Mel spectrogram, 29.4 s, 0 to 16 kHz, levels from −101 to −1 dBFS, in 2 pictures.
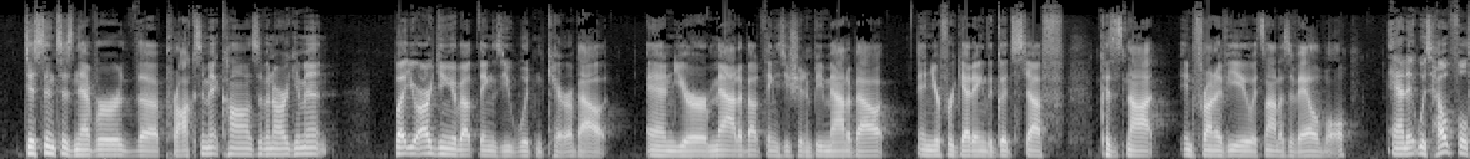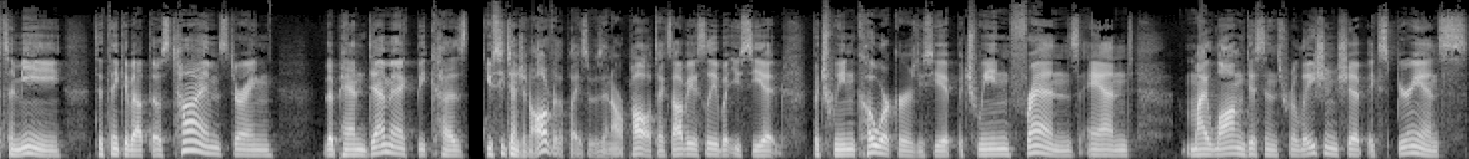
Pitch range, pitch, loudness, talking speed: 105-130 Hz, 115 Hz, -18 LUFS, 185 wpm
